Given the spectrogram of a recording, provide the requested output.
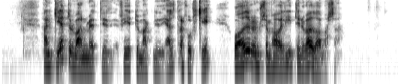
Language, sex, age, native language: Icelandic, male, 60-69, Icelandic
